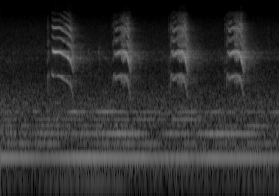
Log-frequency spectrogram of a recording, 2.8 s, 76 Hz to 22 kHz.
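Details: A female rose-ringed parakeet (Psittacula krameri manillensis) perched on a tree branch, apparently feeding, gives four harsh, screechy calls that drop in pitch, about every half second, over a steady low background hum; recorded 18 April 2015.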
